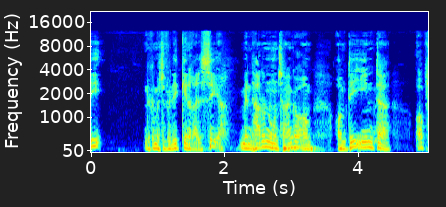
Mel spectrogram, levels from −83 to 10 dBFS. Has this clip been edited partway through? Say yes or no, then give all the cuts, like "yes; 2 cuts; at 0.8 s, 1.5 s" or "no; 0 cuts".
no; 0 cuts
